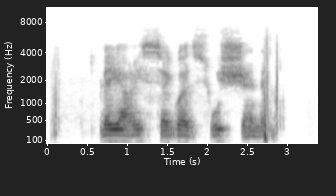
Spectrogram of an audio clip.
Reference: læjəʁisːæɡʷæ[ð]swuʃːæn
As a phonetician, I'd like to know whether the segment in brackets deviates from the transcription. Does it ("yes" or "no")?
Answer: no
